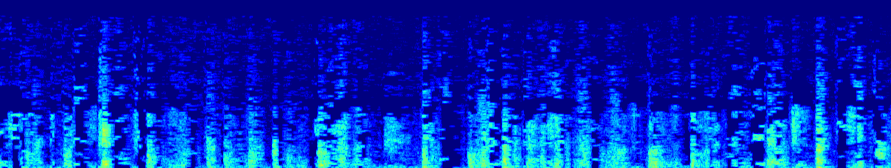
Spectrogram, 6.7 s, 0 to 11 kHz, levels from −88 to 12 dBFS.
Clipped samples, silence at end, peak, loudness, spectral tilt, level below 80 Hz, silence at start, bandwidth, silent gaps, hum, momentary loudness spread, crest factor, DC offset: under 0.1%; 0 s; -14 dBFS; -37 LUFS; -4.5 dB/octave; -50 dBFS; 0 s; 10.5 kHz; none; none; 10 LU; 24 dB; under 0.1%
